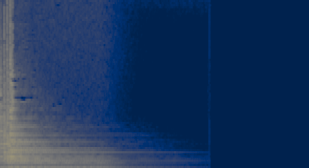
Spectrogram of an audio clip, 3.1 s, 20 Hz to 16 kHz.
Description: Eb+7 Chord
Listen to Eb+7 strummed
